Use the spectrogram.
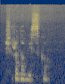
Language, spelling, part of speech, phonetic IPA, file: Polish, środowisko, noun, [ˌɕrɔdɔˈvʲiskɔ], LL-Q809 (pol)-środowisko.wav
